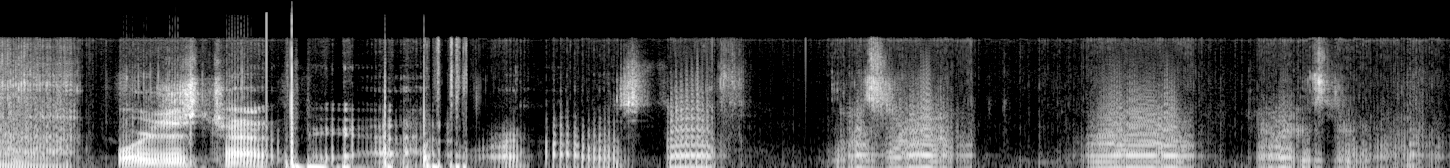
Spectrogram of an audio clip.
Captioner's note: glitch talk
